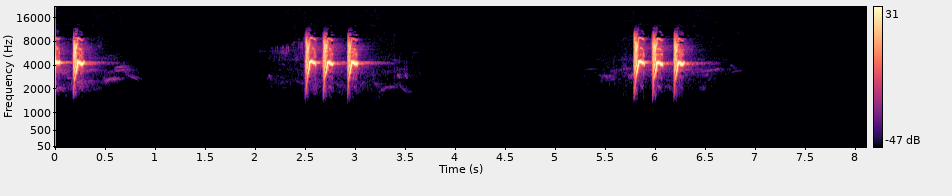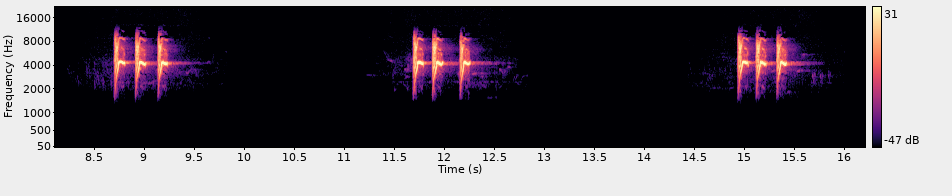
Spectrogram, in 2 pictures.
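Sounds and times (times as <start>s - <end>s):
bird chirping: 0.0s - 0.8s, 2.3s - 3.6s, 5.6s - 6.6s, 8.6s - 9.4s, 11.5s - 12.6s, 14.9s - 15.7s.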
